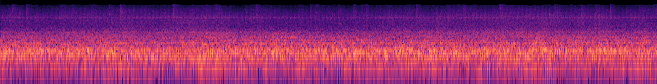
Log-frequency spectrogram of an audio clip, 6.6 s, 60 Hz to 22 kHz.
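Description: Ukraina-5 16 mm film projector running, its film-transport mechanism making a steady, fast mechanical clatter.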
